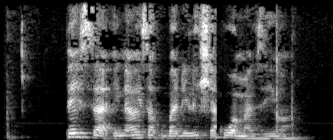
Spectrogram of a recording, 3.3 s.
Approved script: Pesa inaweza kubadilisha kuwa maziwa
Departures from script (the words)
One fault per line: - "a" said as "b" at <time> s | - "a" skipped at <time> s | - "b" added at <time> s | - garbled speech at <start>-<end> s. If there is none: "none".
none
